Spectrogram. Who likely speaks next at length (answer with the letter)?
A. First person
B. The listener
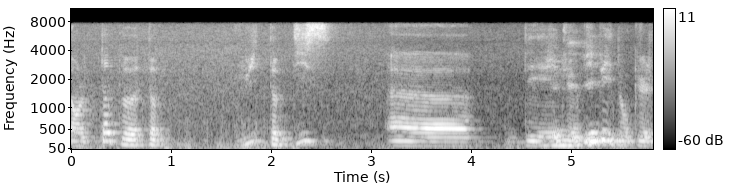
A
